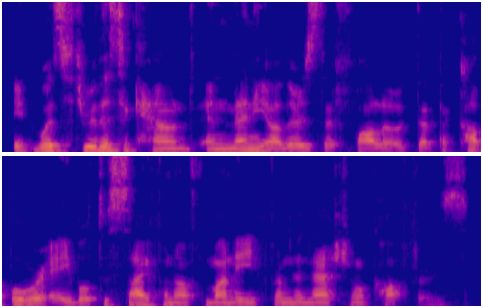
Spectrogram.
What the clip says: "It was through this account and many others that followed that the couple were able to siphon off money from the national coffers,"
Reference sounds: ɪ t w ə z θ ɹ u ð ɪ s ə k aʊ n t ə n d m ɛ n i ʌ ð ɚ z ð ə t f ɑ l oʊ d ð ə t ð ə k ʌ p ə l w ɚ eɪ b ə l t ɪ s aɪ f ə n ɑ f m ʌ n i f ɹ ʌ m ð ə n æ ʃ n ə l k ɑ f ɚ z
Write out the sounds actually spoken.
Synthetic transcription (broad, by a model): ɪ t w ə z θ ɹ u ð ɪ s ə k aʊ n t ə n m ɛ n i ʌ ð ɚ z ð ə t f ɑ l oʊ d ð ə t ð ə k ʌ p l w ɚ eɪ b ə l t ɪ s aɪ f ə n ɑ f m ʌ n i f ɹ ʌ m ð ə n æ ʃ n l k ɑ f ɚ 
